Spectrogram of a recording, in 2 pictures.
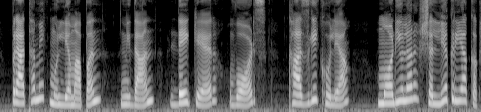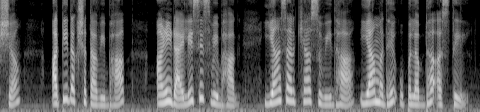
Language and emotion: Marathi, neutral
